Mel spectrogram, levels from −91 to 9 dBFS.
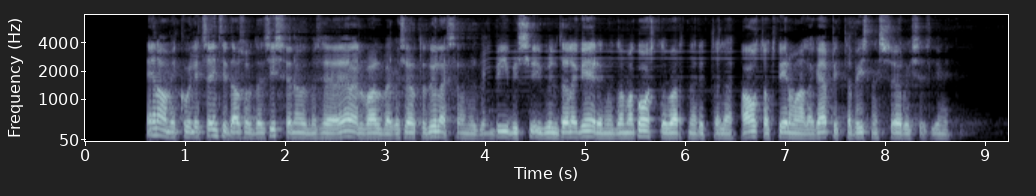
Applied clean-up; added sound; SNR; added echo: neural mask model DeepFilterNet 3.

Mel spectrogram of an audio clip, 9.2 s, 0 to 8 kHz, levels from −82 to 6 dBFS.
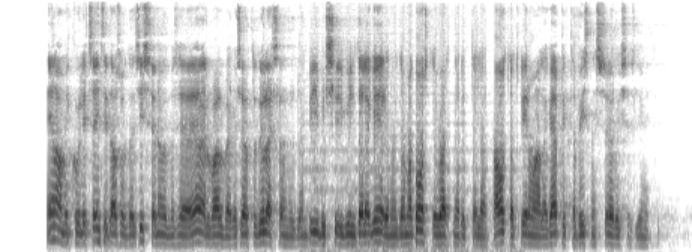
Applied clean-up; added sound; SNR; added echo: neural separator model SepFormer DNS4.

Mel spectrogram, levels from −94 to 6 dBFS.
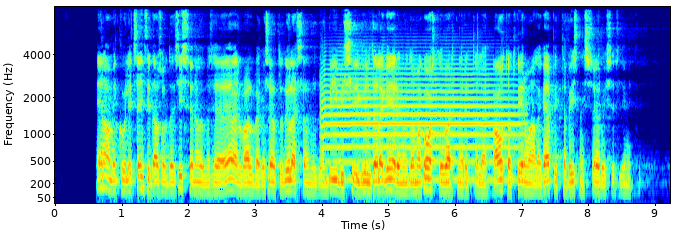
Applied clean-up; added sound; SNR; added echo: none; Trumpet; 2 dB; reverberation time 0.5 s.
